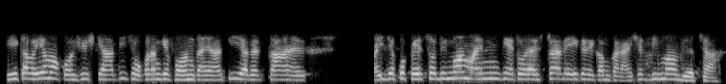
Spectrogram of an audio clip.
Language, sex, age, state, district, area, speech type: Sindhi, female, 45-60, Delhi, South Delhi, rural, conversation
